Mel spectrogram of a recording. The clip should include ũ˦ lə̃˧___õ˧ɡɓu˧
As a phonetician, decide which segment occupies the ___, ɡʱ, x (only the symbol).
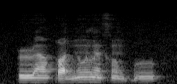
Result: x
